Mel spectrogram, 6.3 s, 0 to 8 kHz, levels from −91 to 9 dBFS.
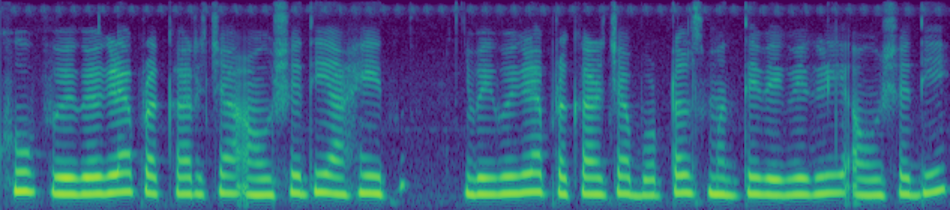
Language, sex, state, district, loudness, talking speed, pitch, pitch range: Marathi, female, Maharashtra, Washim, -14 LUFS, 105 wpm, 240 Hz, 235-255 Hz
